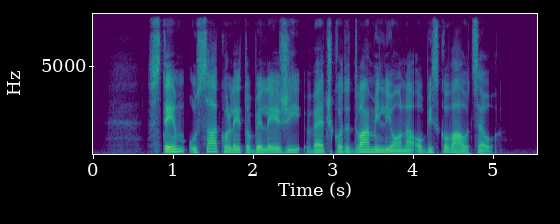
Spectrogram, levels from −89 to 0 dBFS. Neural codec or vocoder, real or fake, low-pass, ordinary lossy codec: none; real; none; none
